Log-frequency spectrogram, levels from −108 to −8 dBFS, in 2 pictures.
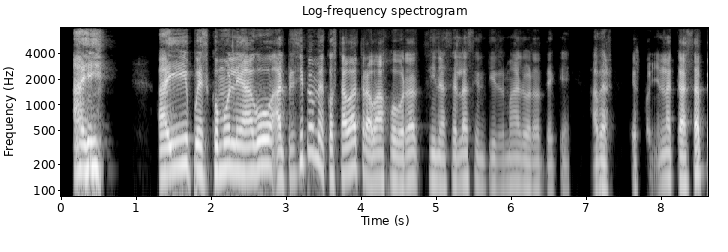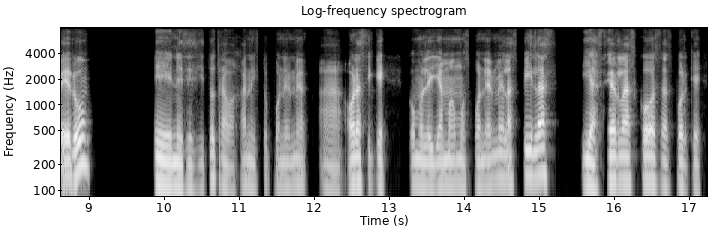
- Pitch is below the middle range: Yes, low, 120 Hz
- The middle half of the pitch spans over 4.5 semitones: Yes, wide, 5.5 semitones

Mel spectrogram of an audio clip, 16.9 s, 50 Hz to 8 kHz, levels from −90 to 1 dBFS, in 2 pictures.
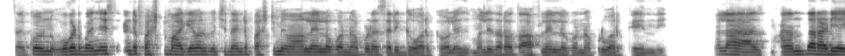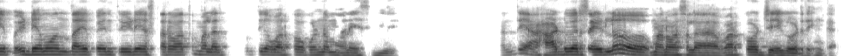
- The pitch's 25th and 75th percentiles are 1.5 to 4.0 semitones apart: Yes, average, 3.1 semitones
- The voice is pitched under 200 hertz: Yes, medium, 140 Hz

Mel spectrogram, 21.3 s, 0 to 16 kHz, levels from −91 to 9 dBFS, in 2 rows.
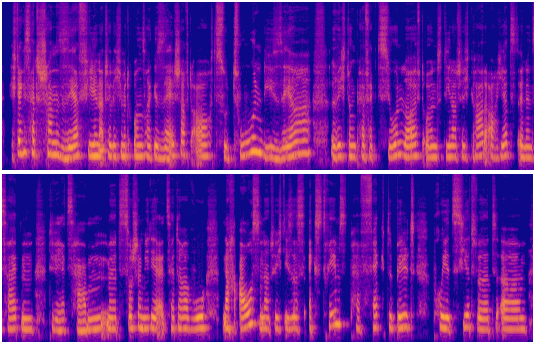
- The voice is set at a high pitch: Yes, high, 210 Hz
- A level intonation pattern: Yes, narrow, 2.2 semitones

